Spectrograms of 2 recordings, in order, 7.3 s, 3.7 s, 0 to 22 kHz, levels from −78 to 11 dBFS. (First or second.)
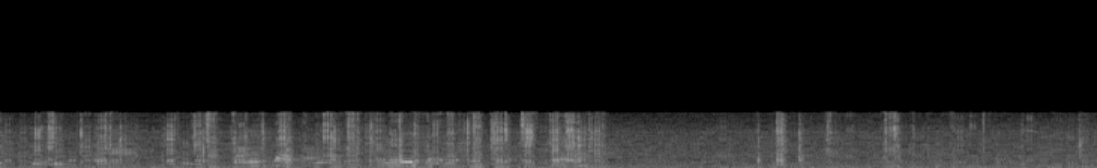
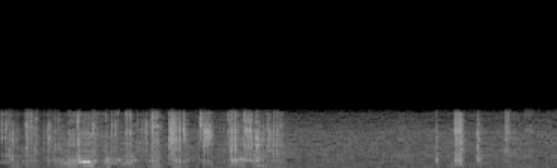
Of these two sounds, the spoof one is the first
